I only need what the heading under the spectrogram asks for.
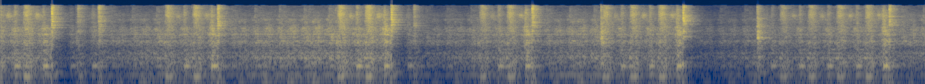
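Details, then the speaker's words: Homemade double-expansion four-cycle engine built from a two-cylinder air compressor, belt-assisted by an electric motor: fires in busy bursts that drop out every second or two. Ignition cutting out; trigger magnet too far from sensor. "ignition quit well dang now what okay looked like the problem was the magnet was a little too far away from the sensor"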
